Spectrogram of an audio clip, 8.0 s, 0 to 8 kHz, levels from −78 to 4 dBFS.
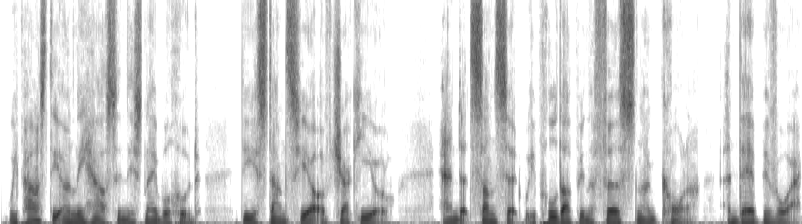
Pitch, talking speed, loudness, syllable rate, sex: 110 Hz, 195 wpm, -21 LUFS, 6.1 syllables/s, male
